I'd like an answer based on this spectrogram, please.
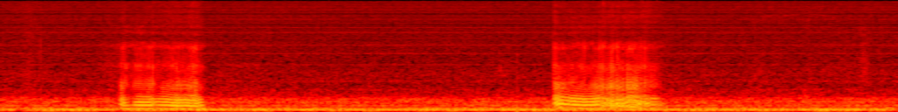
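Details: Chihuahua snoring indoors: two long, rattling, low snores about four seconds apart, each a buzzy pulsed rasp with a stacked harmonic tone, over a steady quiet hum.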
